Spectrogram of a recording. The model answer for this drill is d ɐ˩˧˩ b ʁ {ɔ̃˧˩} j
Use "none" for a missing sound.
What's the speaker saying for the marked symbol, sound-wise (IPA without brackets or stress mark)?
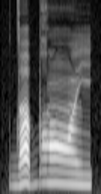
ɔ̃˧˩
